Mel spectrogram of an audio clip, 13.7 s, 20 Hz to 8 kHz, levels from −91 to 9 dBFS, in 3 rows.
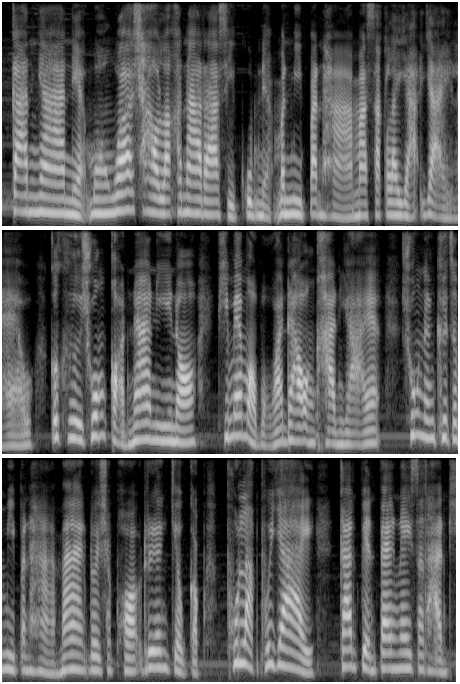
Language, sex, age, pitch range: Thai, female, 20-39, 170-220 Hz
